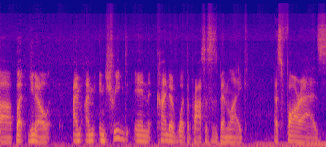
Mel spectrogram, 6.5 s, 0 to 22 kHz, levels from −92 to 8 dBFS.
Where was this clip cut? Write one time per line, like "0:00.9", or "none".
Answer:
none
